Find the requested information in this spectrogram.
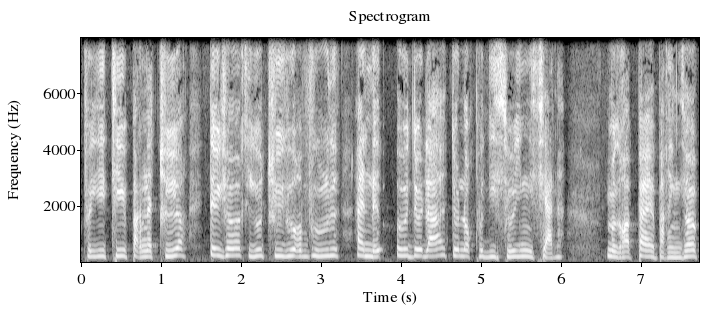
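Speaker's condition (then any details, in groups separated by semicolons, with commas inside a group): Profound congenital deafness; implant partly misplaced, third of electrodes in middle ear, lip-reads, phone via apps, first call at 36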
